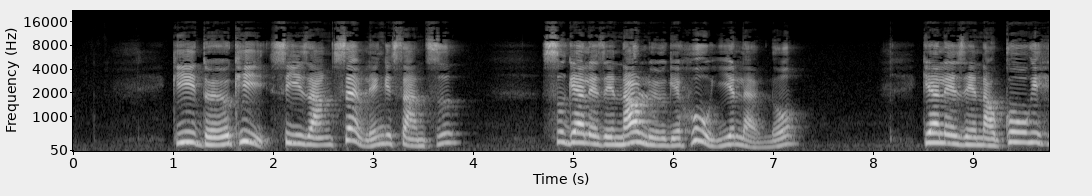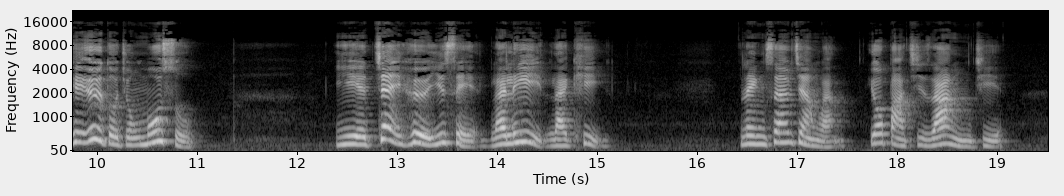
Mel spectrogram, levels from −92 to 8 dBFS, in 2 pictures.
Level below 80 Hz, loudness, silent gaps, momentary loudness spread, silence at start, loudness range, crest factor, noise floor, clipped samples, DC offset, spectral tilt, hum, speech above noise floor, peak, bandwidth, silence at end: -66 dBFS; -18 LUFS; none; 13 LU; 1 s; 4 LU; 20 dB; -61 dBFS; under 0.1%; under 0.1%; -2.5 dB/octave; none; 43 dB; 0 dBFS; 16 kHz; 0.45 s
